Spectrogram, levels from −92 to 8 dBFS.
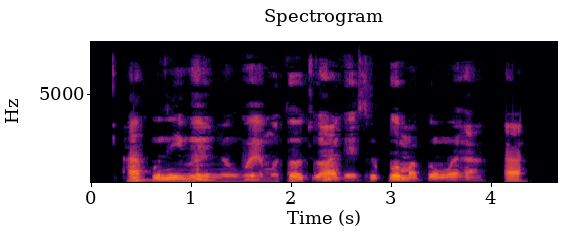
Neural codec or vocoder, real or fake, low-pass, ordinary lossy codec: none; real; 7.2 kHz; AAC, 32 kbps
